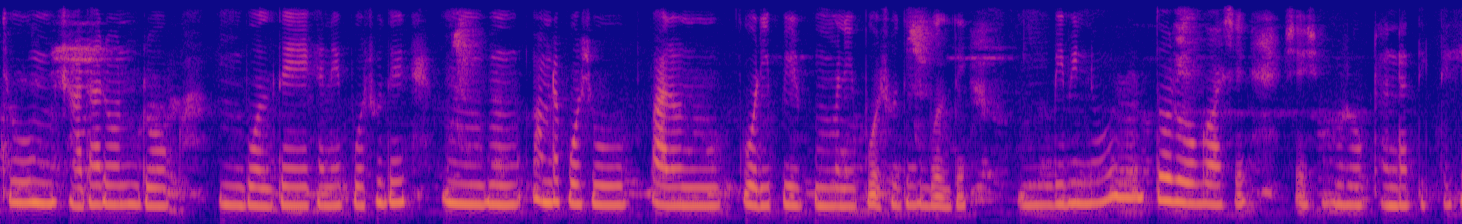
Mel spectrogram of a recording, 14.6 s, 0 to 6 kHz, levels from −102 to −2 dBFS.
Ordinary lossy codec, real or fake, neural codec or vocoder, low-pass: none; real; none; 5.4 kHz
